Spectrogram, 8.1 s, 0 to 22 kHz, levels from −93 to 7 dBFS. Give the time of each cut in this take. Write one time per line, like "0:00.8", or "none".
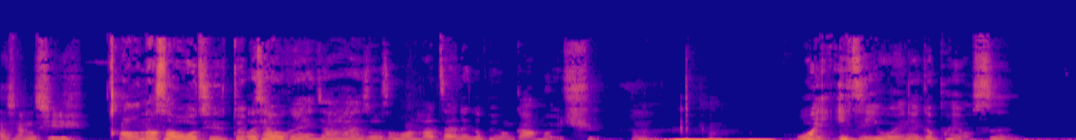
0:01.8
